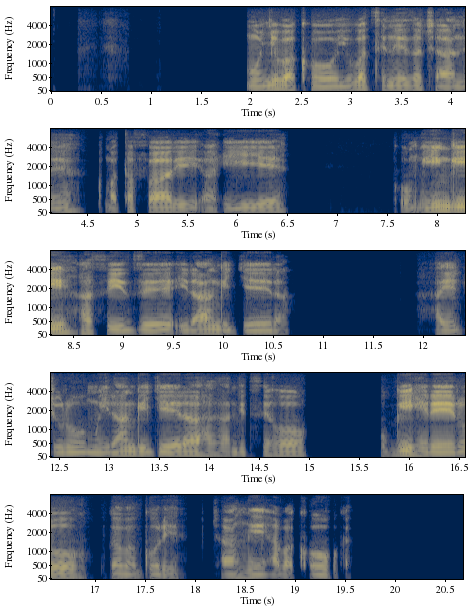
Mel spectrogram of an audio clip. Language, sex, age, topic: Rundi, male, 36-49, education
